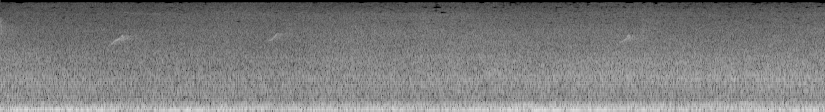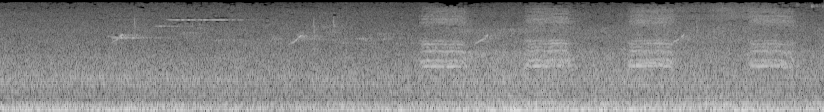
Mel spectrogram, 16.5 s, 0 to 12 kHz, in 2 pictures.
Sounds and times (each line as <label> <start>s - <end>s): cars are making their way towards the city center 0.0s - 16.4s
birds are singing 1.0s - 1.5s
birds are singing 6.2s - 6.5s
birds are singing 9.3s - 14.0s
birds are singing 14.7s - 16.3s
